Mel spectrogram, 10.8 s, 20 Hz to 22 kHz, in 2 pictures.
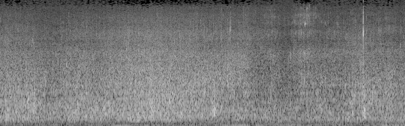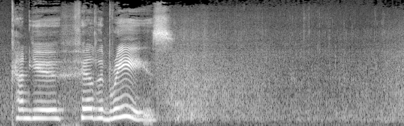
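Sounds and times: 
ocean waves washing and hissing: 0.0s - 4.0s, 5.6s - 10.7s
speech: 5.6s - 8.0s.

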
